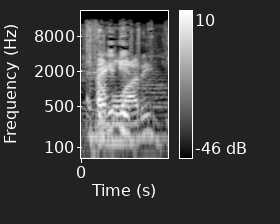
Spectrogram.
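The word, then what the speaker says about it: Al Bawadi: El Bawadi? – Yes.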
